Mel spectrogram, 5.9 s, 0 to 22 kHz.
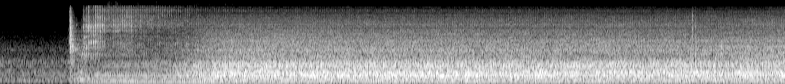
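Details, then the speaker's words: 1994 White Westinghouse 5,200 BTU air conditioner with Goldstar compressor and shaded-pole fan; after a click the compressor starts into a smooth low hum with mains buzz, 4.5 A, 426 W, very quiet; normal compressor running. "4.5 amps right now and 426 Watts compressor is very quiet right now"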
